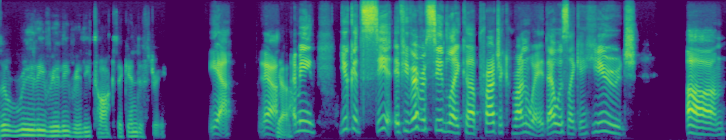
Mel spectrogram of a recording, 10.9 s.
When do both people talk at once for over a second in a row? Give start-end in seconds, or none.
none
